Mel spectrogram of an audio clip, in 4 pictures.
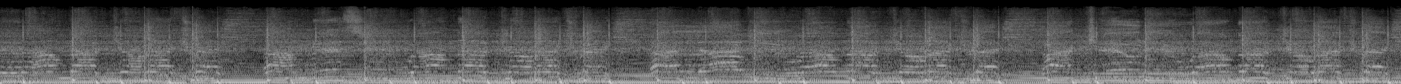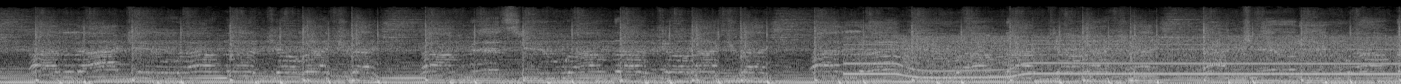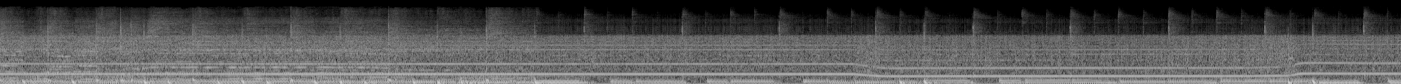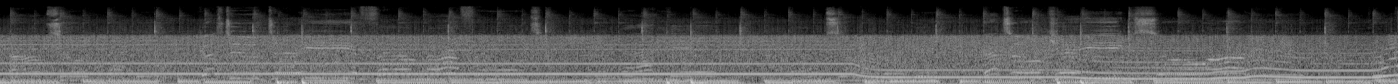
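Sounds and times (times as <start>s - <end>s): rock music: 0.0s - 56.0s
held tone bending in pitch: 22.1s - 56.0s.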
